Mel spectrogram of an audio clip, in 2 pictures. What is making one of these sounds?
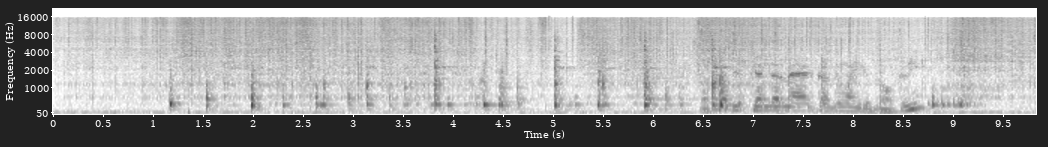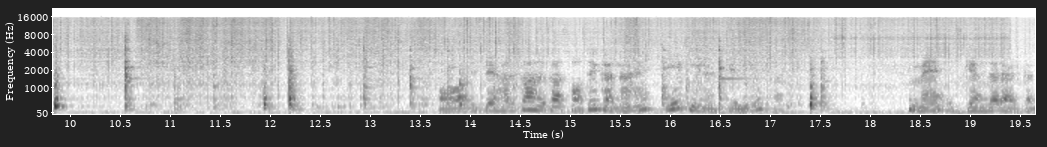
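A wooden spoon scrapes and knocks against a metal pan.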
